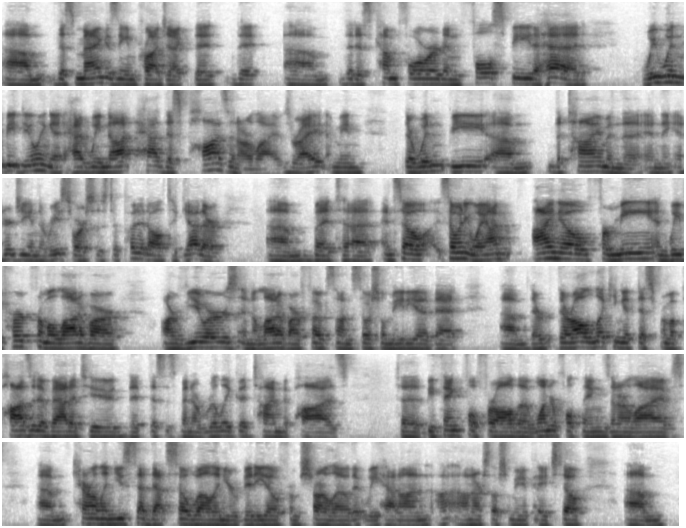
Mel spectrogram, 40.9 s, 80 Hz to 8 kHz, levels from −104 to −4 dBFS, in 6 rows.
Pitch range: 120-135 Hz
